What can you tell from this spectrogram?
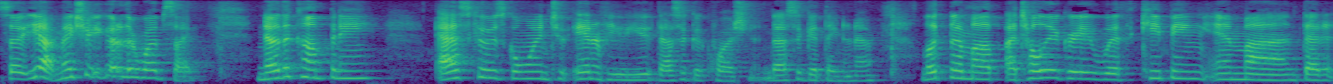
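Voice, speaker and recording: A woman with an American accent talks at a fairly quick pace in a fairly high voice with ordinary pitch variation. The recording is very clean, with a silent background. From US South, Alabama. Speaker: livestream host, transgender community. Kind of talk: live stream chat reading viewer comments. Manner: casual, conversational with fillers.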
